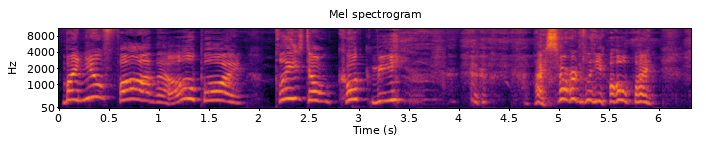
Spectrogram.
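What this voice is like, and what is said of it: Caricatured squeaky Mickey Mouse-like boy voice. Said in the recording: “That's Chinese Mickey Mouse. ... my flawless Chinese boy impersonation.”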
